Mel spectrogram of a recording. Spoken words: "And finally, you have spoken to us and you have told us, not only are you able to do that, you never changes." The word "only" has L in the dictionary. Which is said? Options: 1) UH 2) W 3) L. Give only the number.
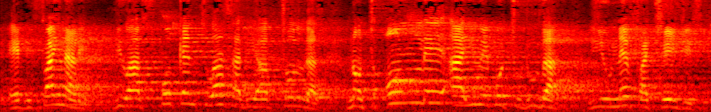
3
